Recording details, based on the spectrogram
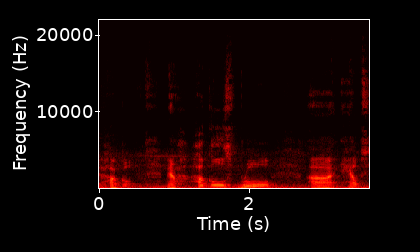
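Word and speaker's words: Hückel: succinctly here okay so technically he's uh huckle right but i just pronounce it huckle now huckles rule uh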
